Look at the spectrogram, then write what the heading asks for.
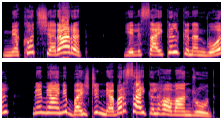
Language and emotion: Kashmiri, angry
